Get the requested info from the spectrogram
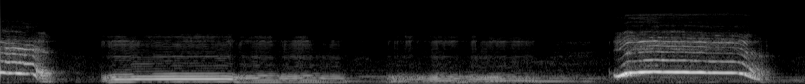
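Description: A man singing slow, wordless held notes: a steady lower phrase about a second in, softer wavering notes in the middle, then a loud, higher note held for over a second near the end.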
